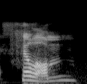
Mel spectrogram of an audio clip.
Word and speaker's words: film: The L and the M are pronounced. They're not silent.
